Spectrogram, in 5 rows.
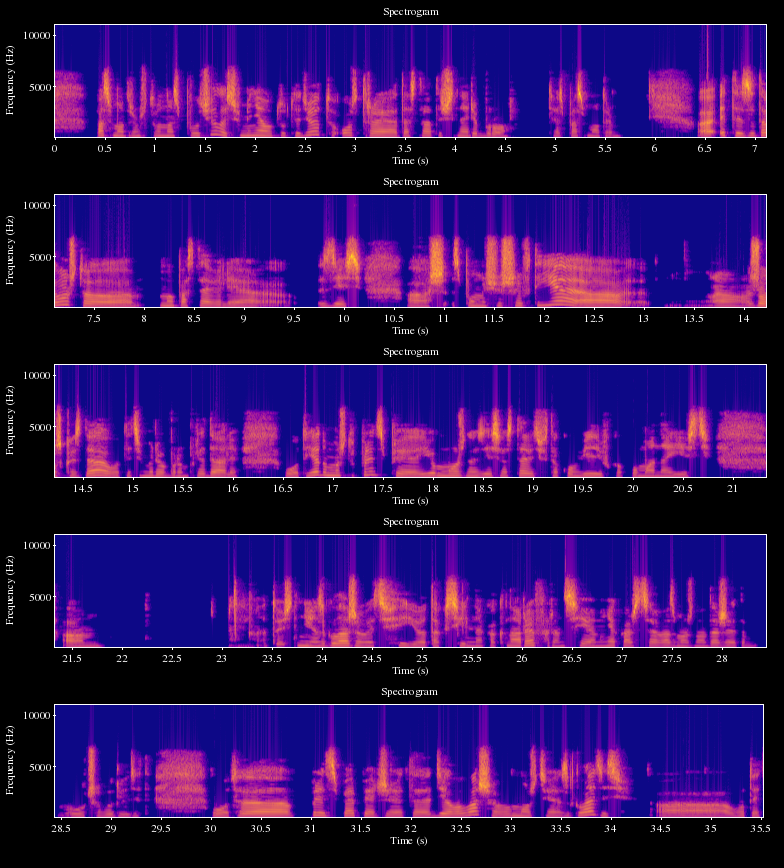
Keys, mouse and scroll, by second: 0.4-3.3 middle drag, 4.5 z, 5.0-7.5 middle drag, 7.9-9.6 middle drag, 9.8 middle click, 10.1 Tab, 10.6-12.4 right drag, 14.9-16.7 middle drag, 19.4 KP_1, 20.0-21.5 middle drag, 21.4 z, 22.3-24.0 middle drag, 25.1-29.2 middle drag, 25.1-25.7 scroll down 1, 26.9-27.2 scroll up 1, 29.2 a, 29.5 b, 30.5-32.2 drag, 31.4 a, 31.6 b, 33.3 click, 33.6 a, 33.7 b.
